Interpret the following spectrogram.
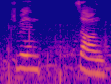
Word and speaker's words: Xuanzang: श्वेन सांग सही प्रोनाउंसिएशन अलग अलग है।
